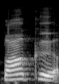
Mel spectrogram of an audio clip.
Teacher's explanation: சொல்லின் இறுதியில் வரும்போது ஒரு மாத்திரைக்கு பதிலாக அரை மாத்திரையாக ஒலிக்கின்றது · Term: குற்றிய லுகரம்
